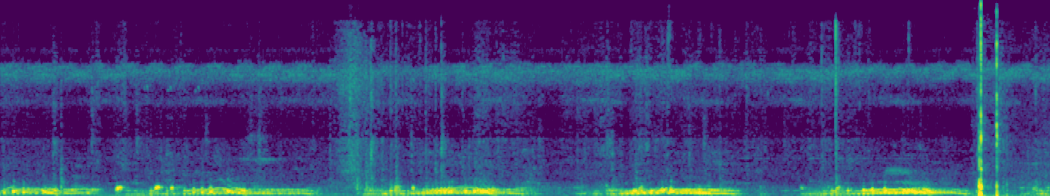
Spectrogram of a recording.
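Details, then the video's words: Repeated deep, bubbling pigeon coos in five evenly spaced bursts, ending with a sharp click. "Pigeon Sound || Different Different Pigeon Sound effect"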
